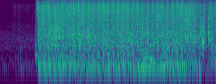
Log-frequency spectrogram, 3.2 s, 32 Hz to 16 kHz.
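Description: Sustained rapid gunfire in Call of Duty: Modern Warfare 2, bursting in loud and close after a quiet half-second and continuing as a dense, rattling automatic barrage to the end.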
